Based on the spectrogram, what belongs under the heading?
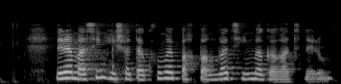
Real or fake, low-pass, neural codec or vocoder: real; 7.2 kHz; none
